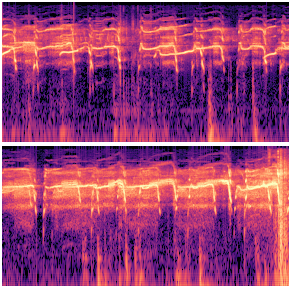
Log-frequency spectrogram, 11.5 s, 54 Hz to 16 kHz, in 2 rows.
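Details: Black stork nestlings begging as they are fed at a nest in Latvia, 24 June 2016 at 04:53: a continuous run of high, squealing harmonic cries, many rising then dropping sharply, overlapping and irregular, with a louder burst at the end.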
